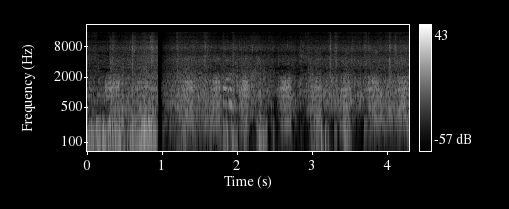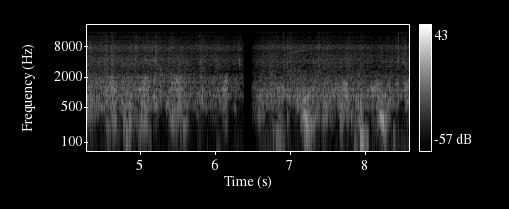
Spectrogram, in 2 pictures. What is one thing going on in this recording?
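Water churns and splashes as a boy swims fast across a river.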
